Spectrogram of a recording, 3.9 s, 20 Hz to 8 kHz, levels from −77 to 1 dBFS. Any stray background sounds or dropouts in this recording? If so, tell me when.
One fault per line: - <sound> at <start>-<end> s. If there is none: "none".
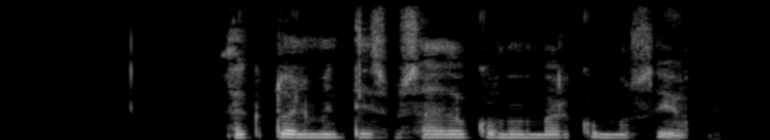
none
